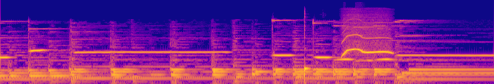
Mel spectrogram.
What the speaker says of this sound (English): You heard the whistle.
